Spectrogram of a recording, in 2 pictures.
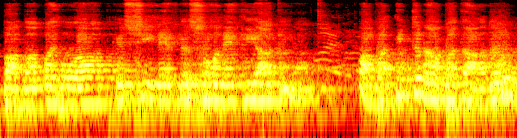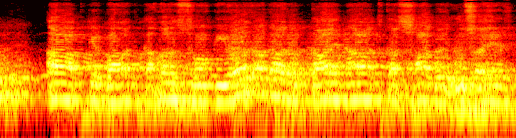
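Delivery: normal talking voice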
